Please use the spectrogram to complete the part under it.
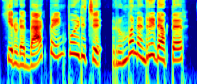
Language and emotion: Tamil, happy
